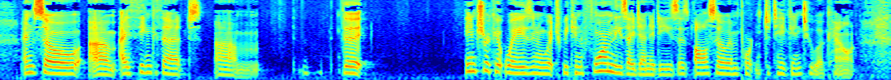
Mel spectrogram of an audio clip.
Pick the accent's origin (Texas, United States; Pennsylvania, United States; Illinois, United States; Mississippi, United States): Illinois, United States; Chicago; I'm not from here. I'm from Chicago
